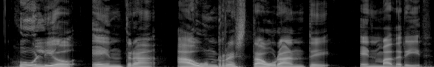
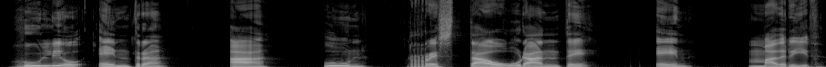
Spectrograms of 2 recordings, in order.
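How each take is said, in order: First: The sentence is read slowly. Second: The sentence is read very slowly. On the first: "Una vez despacio" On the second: "una vez muy despacio"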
